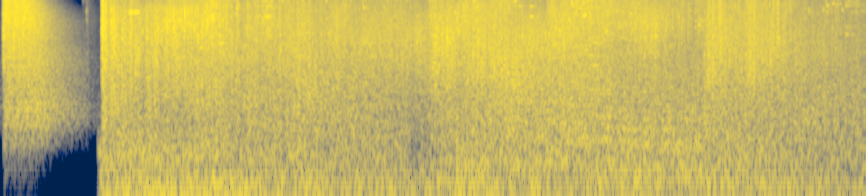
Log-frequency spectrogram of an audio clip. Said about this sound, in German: Ja, ich probiere eine Bombe und einen Kalaschnikow.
